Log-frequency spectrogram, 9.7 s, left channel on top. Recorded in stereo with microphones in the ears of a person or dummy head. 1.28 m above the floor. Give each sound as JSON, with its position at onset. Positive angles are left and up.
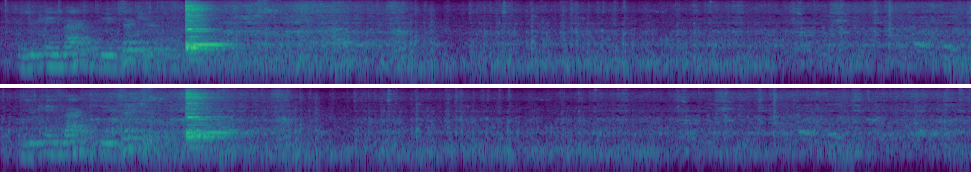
{"t": 0.2, "sound": "a man speaking", "side_deg": -5, "distance_m": 0.8}
{"t": 1.9, "sound": "a cowbell", "side_deg": 30, "distance_m": 0.6}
